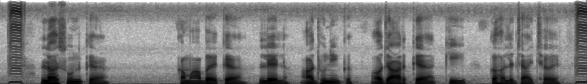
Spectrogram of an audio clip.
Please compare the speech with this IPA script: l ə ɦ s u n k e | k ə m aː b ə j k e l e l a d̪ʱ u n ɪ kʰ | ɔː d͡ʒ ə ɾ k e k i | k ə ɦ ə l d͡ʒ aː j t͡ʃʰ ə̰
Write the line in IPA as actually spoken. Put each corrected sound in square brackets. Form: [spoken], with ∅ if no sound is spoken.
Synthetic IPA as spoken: l ə ɦ s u n k e | k ə m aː b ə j k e l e l a d̪ʱ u n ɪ [k] | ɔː d͡ʒ [a] ɾ k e k i | k ə ɦ ə l d͡ʒ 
